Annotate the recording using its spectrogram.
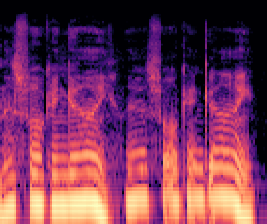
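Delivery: high, drawn-out exasperated aside; mock disbelief. Thinking about the lad insulting him, drawn-out incredulity. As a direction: stretch it out slowly and high in disbelief.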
